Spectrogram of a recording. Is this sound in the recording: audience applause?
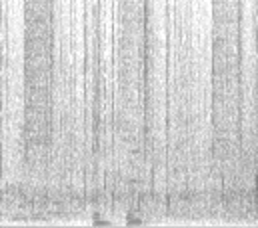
yes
